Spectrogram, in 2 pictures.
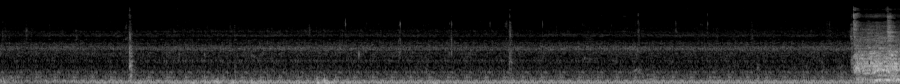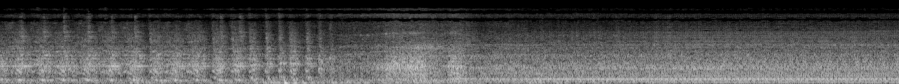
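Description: John Deere 9420R tractor's diesel engine. A low, steady hum jumps suddenly to a much louder, rough sound about eight and a half seconds in, pulsing for a few seconds, then settles into a loud, steady drone with a clear tone from about fourteen seconds.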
